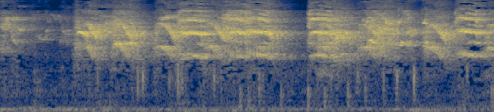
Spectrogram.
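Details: Zebra finches calling together in a colony. A loud, dense chorus of nasal, trumpet-like calls starts after a brief quiet moment and stays steady, with one short dip midway.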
